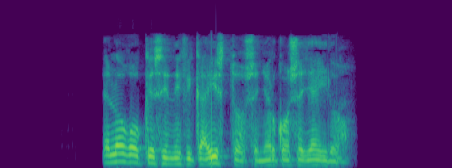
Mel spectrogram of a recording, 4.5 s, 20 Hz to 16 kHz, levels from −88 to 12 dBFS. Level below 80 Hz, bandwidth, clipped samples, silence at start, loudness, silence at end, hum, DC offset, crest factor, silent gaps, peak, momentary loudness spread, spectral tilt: -52 dBFS; 7.6 kHz; under 0.1%; 1.05 s; -14 LUFS; 1.05 s; none; under 0.1%; 16 dB; none; 0 dBFS; 10 LU; -4 dB/octave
